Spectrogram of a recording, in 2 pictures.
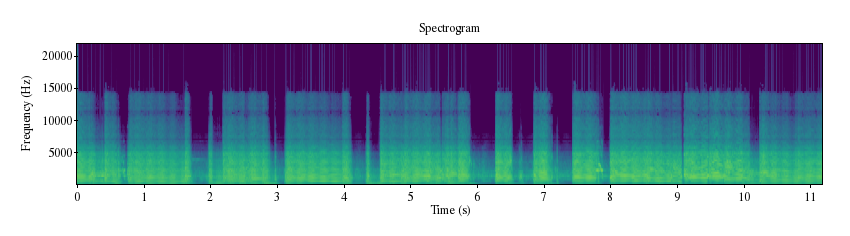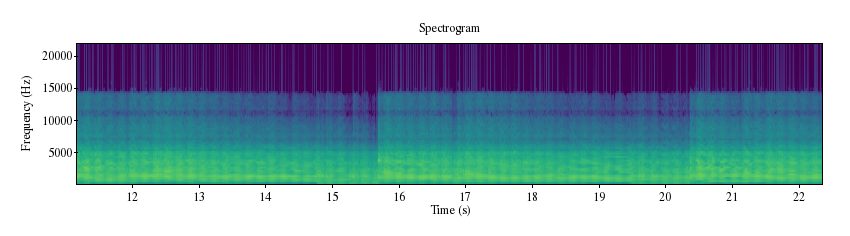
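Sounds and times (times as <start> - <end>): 
choppy rock electric guitar with tremolo pedal through a tube amplifier: 0.0 - 22.3.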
